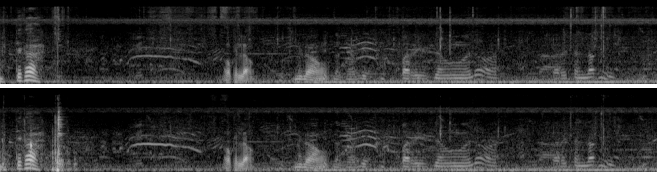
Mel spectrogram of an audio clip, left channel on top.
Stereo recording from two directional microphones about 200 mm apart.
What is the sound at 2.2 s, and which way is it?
Speech, 10° left (ahead or behind).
